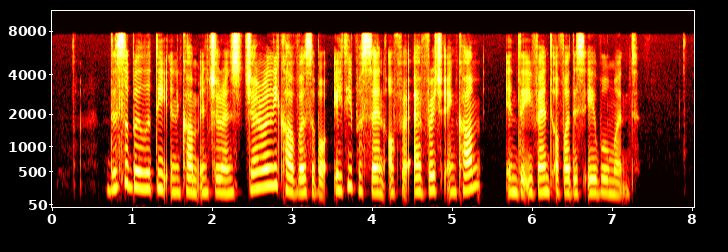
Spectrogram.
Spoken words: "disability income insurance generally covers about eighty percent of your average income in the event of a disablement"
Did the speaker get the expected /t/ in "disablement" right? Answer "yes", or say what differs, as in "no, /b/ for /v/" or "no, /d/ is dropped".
yes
